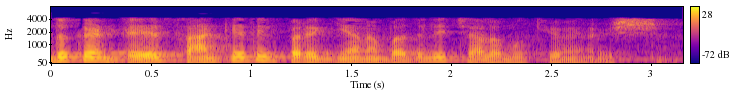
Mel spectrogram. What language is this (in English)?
Telugu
